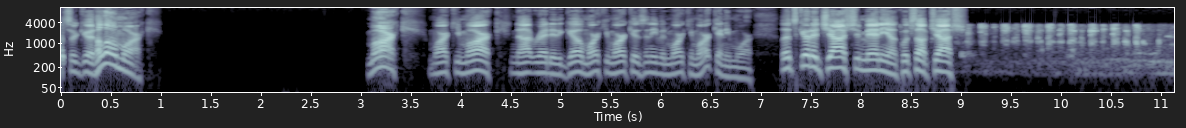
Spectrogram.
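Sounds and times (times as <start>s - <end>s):
speech: 0.0s - 1.0s, 3.1s - 9.4s
dog panting: 8.9s - 11.1s.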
